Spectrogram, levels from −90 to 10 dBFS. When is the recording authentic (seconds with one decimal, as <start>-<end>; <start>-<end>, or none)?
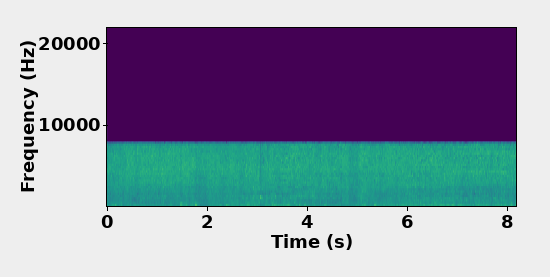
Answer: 0.5-1.2; 2.7-4.7; 6.0-8.2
